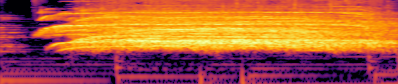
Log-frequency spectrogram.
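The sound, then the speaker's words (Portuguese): An audience erupts in loud, sustained shouting and cheering to cast a tiebreak vote between the films Harry Potter and The Godfather, many voices whooping together at once, swelling quickly and holding strong for a few seconds. “Vai pra plateia.”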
